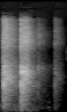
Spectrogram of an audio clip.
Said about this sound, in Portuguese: Salva de palmas, galera.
